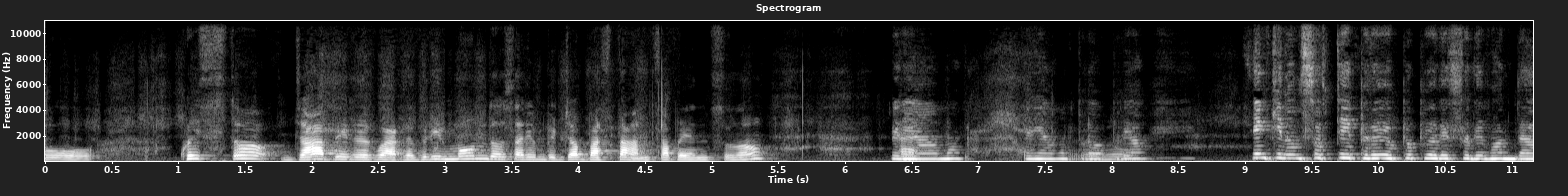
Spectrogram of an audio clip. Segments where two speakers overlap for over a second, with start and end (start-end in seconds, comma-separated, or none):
none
